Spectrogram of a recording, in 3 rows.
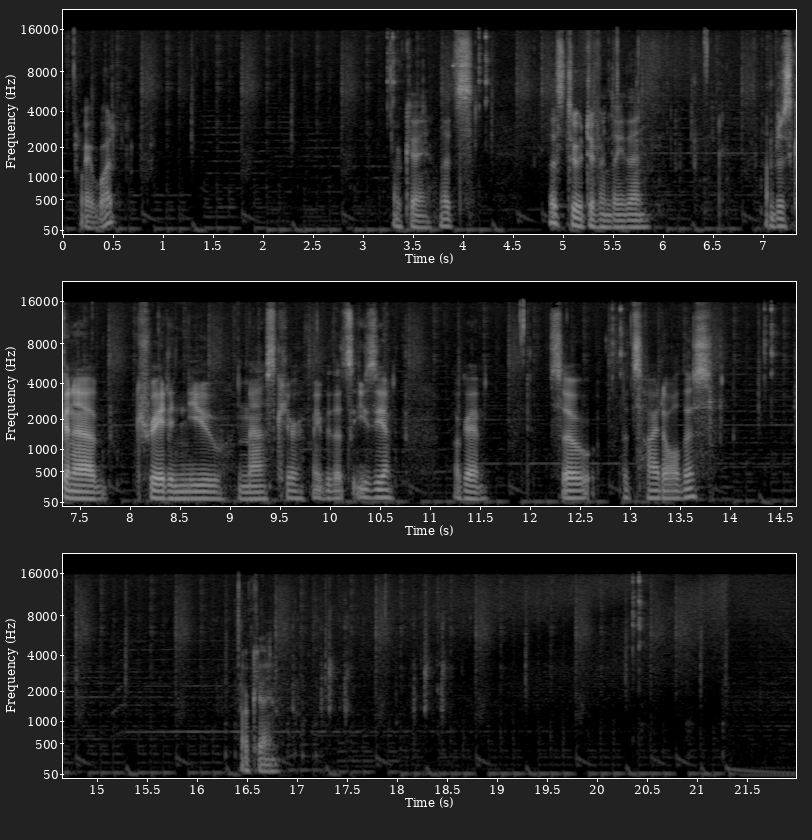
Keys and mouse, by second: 2.0 ctrl+z, 5.1 x, 5.6 shift+middle click, 5.7 middle click, 6.3 middle click, 6.9 shift+middle click, 7.1 middle click, 7.6 shift+middle click, 7.8 middle click, 8.2 shift+middle click, 8.4 middle click, 10.0 shift+middle click, 10.2 middle click, 10.6 shift+middle click, 12.8 click, 14.0 h, 14.9 h, 16.2 middle click, 16.4 middle click, 16.8 middle click, 17.0 middle click, 17.2 shift+a, 18.2 shift+a, 21.2-21.9 middle drag.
